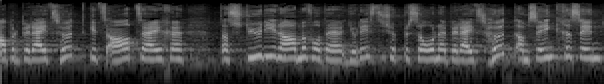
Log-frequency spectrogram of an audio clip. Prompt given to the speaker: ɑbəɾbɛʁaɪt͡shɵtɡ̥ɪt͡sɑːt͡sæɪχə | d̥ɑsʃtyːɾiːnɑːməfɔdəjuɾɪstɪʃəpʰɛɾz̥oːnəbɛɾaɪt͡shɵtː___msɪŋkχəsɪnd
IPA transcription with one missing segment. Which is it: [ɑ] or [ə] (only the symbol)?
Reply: ɑ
